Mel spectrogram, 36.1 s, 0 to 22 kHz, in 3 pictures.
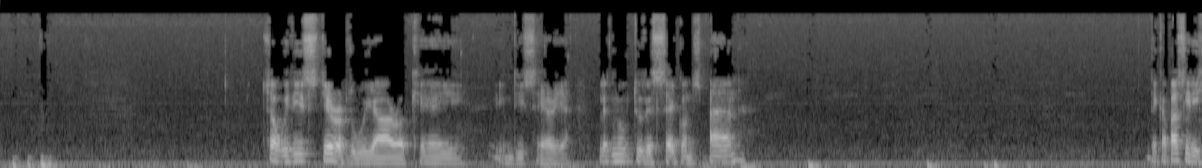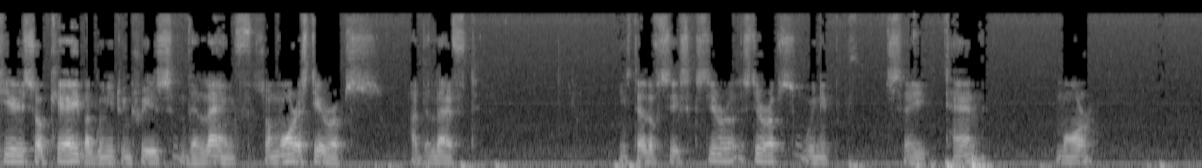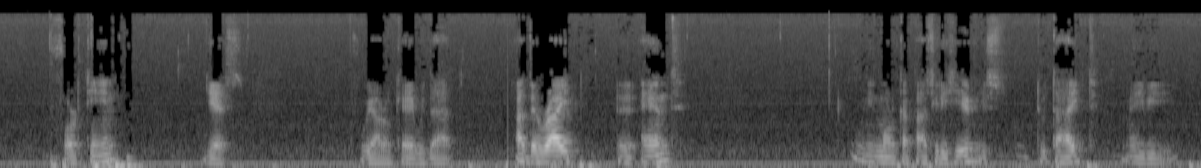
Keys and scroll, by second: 0.0 5, 0.3 Return, 21.0 1, 21.6 Return, 24.4 1, 24.8 4, 25.0 Return.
